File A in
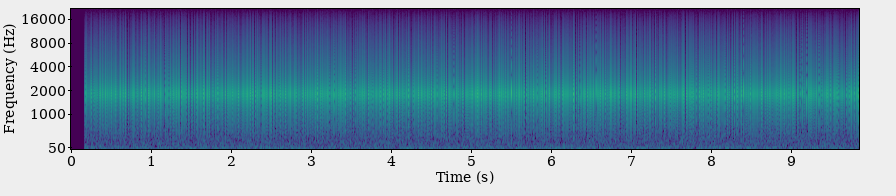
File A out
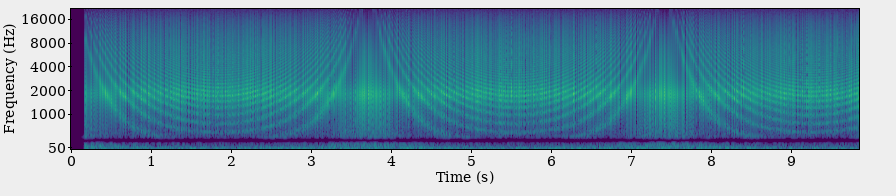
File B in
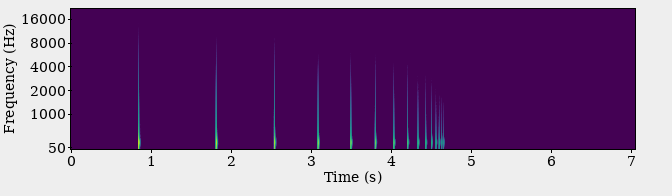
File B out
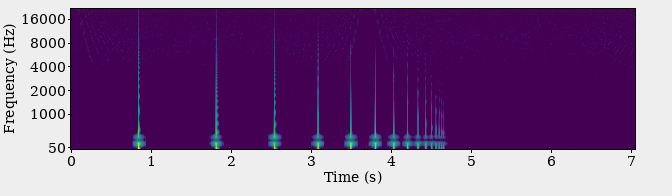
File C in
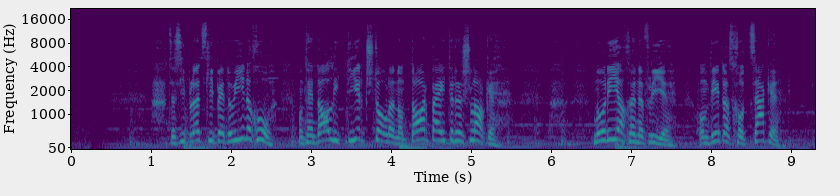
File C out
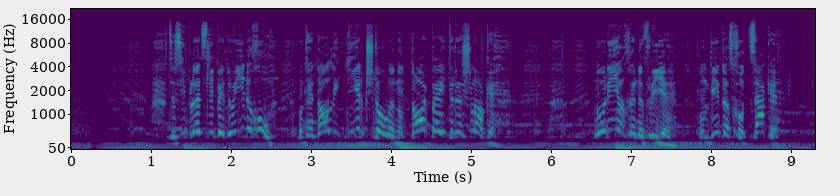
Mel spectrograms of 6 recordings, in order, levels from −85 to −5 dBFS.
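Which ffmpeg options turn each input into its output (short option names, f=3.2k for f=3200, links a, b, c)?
-af "bass=f=250:g=2,treble=f=4k:g=9,aphaser=in_gain=1:out_gain=1:delay=4.1:decay=0.53:speed=0.27:type=sinusoidal,afftfilt=real='re*(1-between(b*sr/4096,170,350))':imag='im*(1-between(b*sr/4096,170,350))':win_size=4096:overlap=0.75"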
